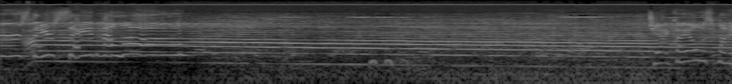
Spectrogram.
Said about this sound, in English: especially when the fire truck comes around, the sirens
